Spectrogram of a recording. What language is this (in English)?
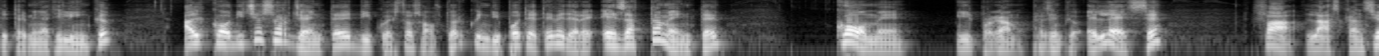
Italian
